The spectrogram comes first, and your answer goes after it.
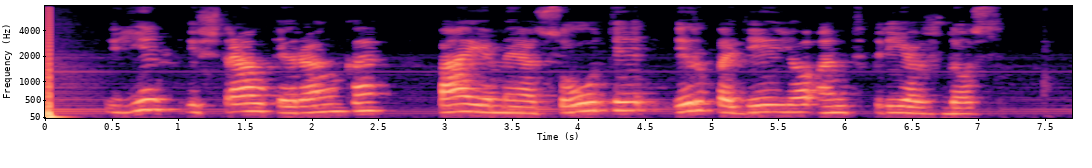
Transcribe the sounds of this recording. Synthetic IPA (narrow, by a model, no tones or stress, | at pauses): jɪɪʃt̪ɾɐˑʊkʲeɾɐŋkɑː | pɑːjemʲesoːt̪ʲɪɪɾpɐd̪ʲeːjoːʔɐnʲt̪pʲɾʲiɛʒd̪oːs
